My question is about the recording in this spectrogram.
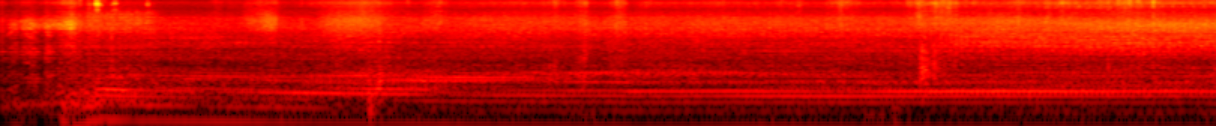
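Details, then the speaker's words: Kia Spectra after a belt conditioner spray was applied to a squealing drive belt: cold engine fires after a brief crank and idles smoothly with no belt squeal or chirp; normal cold start. "Ремень не скрипит."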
